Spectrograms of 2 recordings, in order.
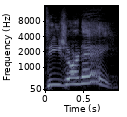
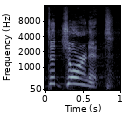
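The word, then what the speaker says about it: DeJarnette: Our road that goes in front of the church, it should be pronounced DeJarnay. But in Middle Tennessee, they call it DeJarnet.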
